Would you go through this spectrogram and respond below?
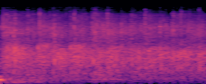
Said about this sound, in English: Yeah, give them a clap.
